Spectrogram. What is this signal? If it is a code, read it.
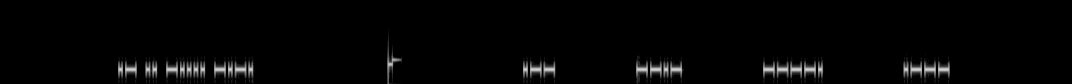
Morse code, heard as a keyed tone, about 36 wpm, spaced as for 15 wpm, 700 Hz. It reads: AI6C WQ9J
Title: USA Call Signs - 4 Characters - 8x Character Spacing - 35wpm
